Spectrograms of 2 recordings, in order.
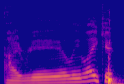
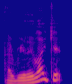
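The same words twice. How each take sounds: First: Slow, stretched "really like it"; drawn-out emphasis. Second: Said in the usual way. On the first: Real, not acted. Streamer stressing his liking for the gun, drawn-out emphasis. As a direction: stretch out "really" and "like", climbing toward "it".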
